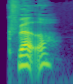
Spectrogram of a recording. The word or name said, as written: kvader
